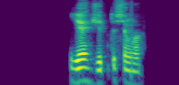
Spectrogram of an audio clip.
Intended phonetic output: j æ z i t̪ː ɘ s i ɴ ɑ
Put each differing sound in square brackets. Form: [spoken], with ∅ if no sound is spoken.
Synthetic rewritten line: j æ [ʑ] i t̪ː ɘ s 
